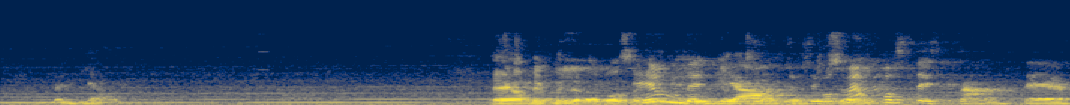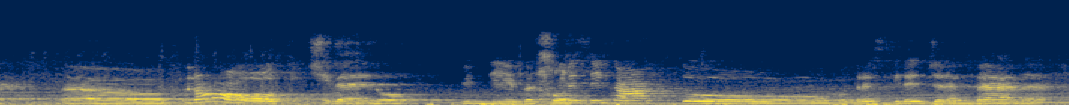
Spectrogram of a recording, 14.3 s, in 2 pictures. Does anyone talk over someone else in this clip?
Yes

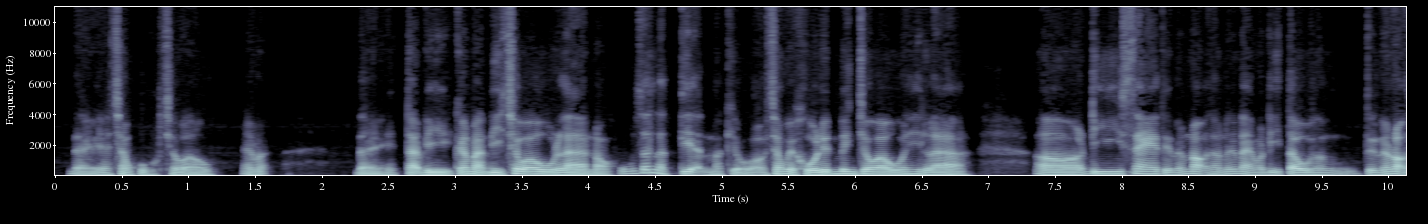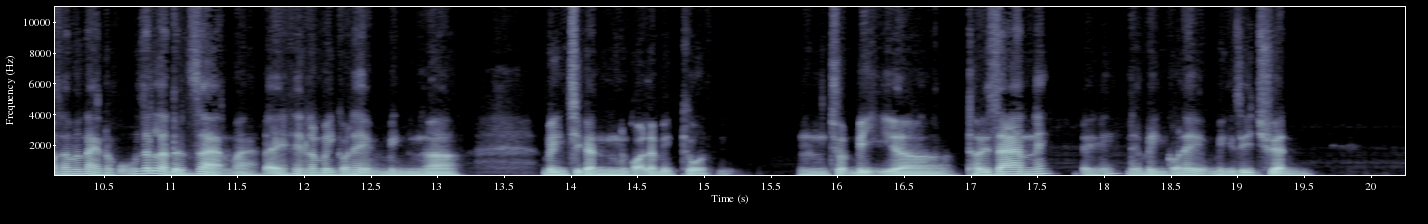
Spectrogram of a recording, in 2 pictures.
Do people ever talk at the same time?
No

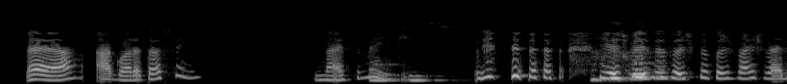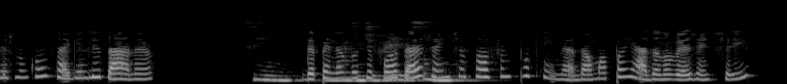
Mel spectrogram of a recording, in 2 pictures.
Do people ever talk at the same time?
Yes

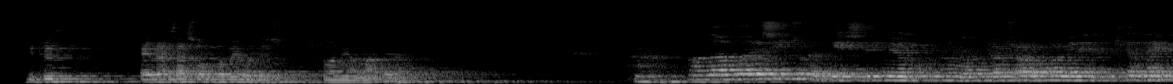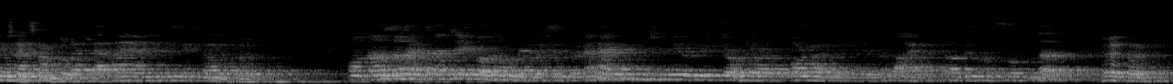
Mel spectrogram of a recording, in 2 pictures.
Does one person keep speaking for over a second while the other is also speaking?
No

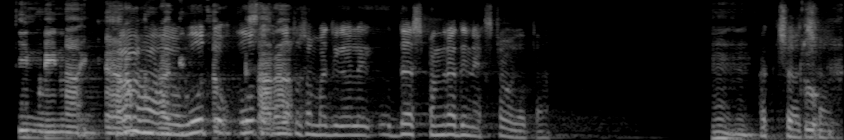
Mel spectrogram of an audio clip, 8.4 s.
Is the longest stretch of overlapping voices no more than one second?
No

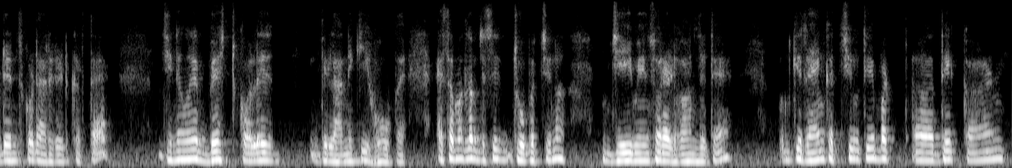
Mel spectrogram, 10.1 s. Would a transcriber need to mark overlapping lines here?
No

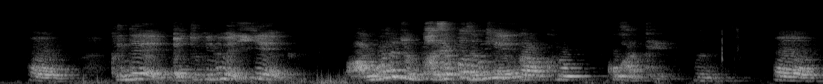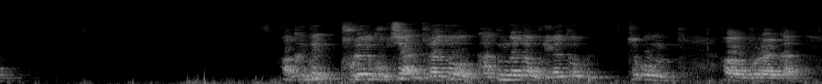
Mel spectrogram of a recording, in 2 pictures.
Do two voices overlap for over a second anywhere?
Yes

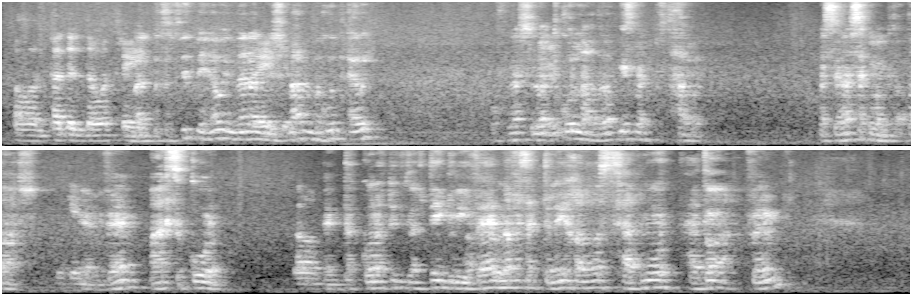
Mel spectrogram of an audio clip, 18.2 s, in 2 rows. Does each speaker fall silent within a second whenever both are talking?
Yes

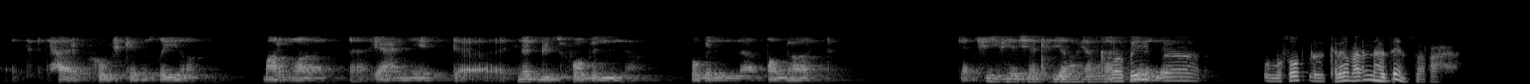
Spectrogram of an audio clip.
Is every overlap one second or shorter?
No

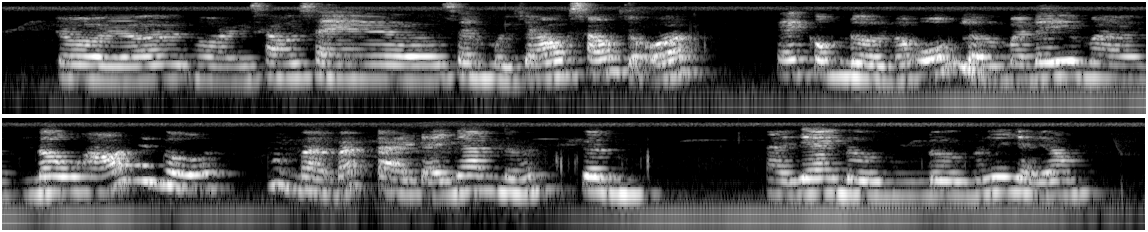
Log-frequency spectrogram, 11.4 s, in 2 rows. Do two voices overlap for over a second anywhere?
No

